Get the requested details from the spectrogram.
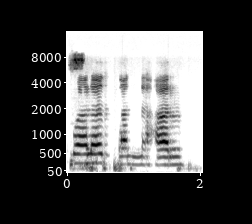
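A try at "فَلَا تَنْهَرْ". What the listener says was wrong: Falanya kurang panjang. Fala tanharu.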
